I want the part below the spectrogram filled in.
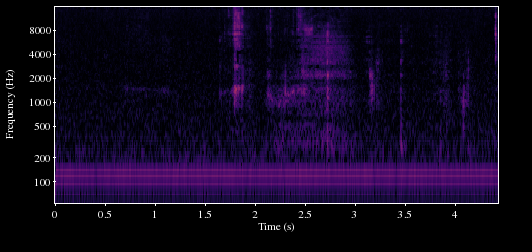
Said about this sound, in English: So you can actually hear a little bit of a crunch from this.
